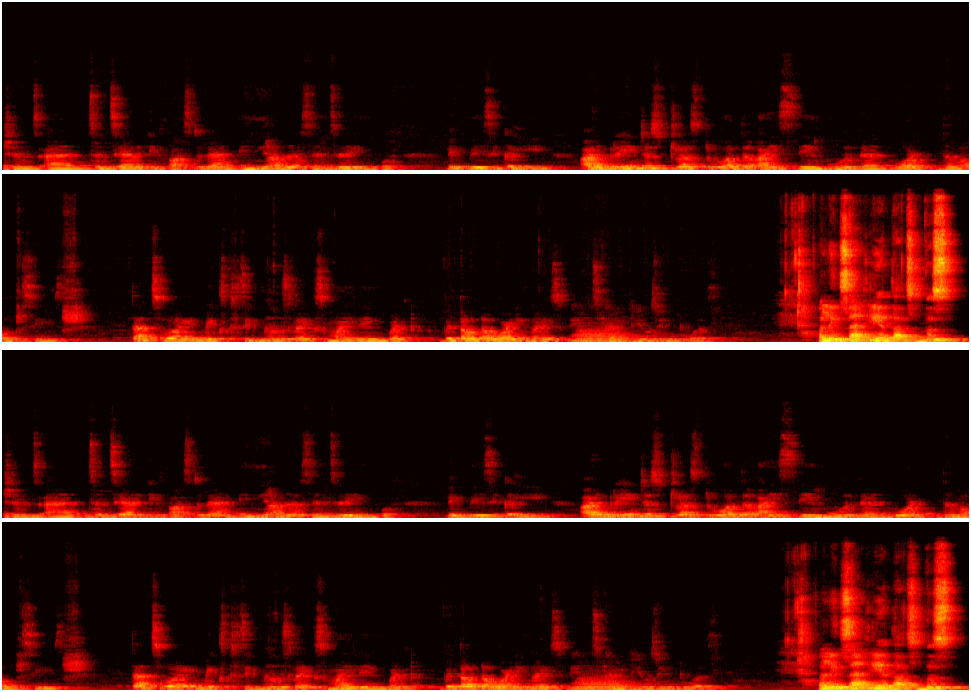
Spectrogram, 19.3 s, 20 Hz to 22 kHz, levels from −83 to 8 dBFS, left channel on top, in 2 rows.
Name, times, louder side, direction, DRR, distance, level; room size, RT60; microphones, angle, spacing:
voice 1, 0.0-3.9 4.4-5.4 5.8-10.2 11.0-13.7 14.0-16.7, left 1 dB, ahead, -5 dB, 2.5 m, -32 dB
voice 2, 15.4-15.9 17.5-19.2, left 1 dB, 40° left, -5 dB, 3.6 m, -23 dB
8.2 x 7.8 x 3.4 m, 0.76 s
head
